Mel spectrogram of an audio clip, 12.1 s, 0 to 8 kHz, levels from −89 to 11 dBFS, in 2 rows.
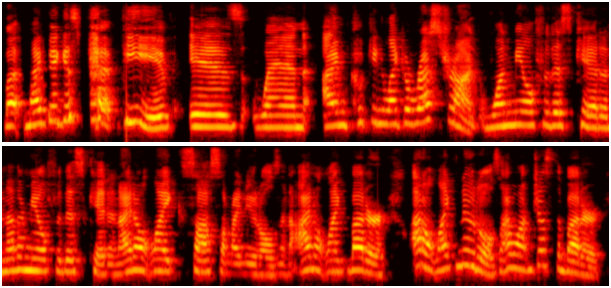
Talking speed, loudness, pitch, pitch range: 215 wpm, -23 LUFS, 235 Hz, 210-265 Hz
